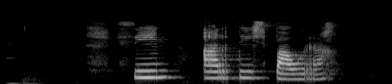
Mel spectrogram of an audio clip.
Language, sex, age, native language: Icelandic, female, 6, Icelandic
